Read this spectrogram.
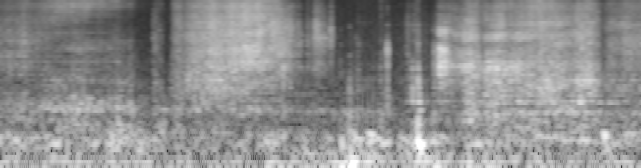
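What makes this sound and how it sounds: Long nails rub and scratch across the glossy card cover of a thick blue paperback book held upright. Seven steady, rhythmic scraping strokes swell and fade with a dry, papery hiss and a soft low rumble underneath.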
